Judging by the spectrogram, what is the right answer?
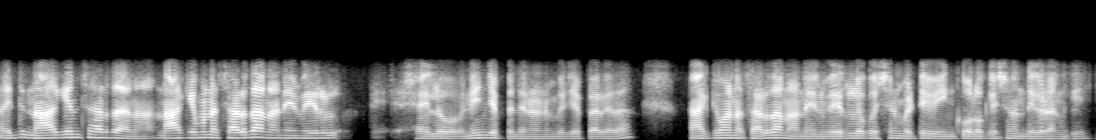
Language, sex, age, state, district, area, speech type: Telugu, male, 18-30, Telangana, Mahbubnagar, rural, conversation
